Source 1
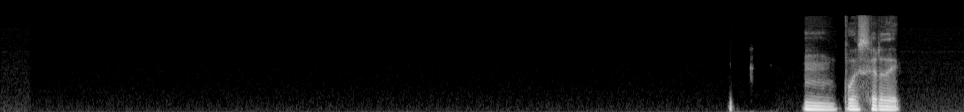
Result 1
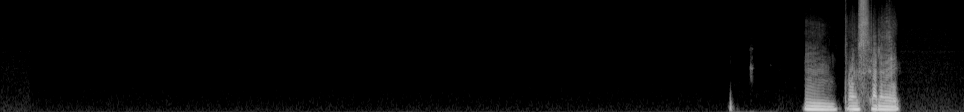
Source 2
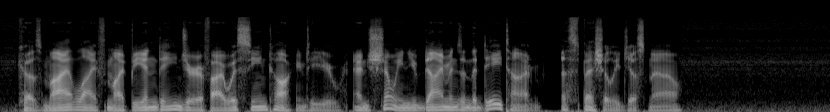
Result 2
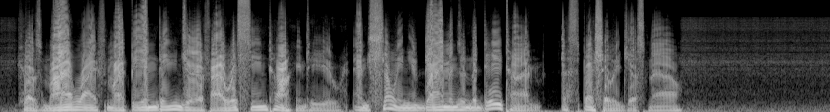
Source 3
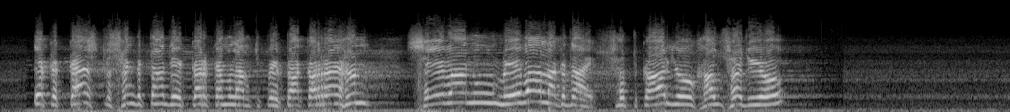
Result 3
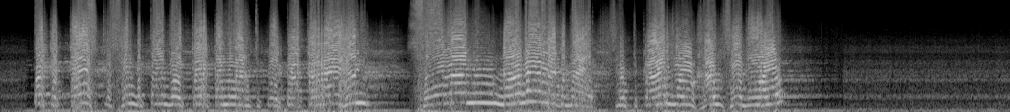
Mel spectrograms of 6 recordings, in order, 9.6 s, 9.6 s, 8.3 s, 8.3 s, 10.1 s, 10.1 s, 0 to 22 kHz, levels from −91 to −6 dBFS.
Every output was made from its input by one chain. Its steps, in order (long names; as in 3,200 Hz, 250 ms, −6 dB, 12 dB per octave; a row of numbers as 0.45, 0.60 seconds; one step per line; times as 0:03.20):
phase distortion by the signal itself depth 0.82 ms
transient designer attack −4 dB, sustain +4 dB
loudness normalisation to −27 LKFS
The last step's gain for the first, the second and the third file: −6.0, +14.5, +2.5 decibels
